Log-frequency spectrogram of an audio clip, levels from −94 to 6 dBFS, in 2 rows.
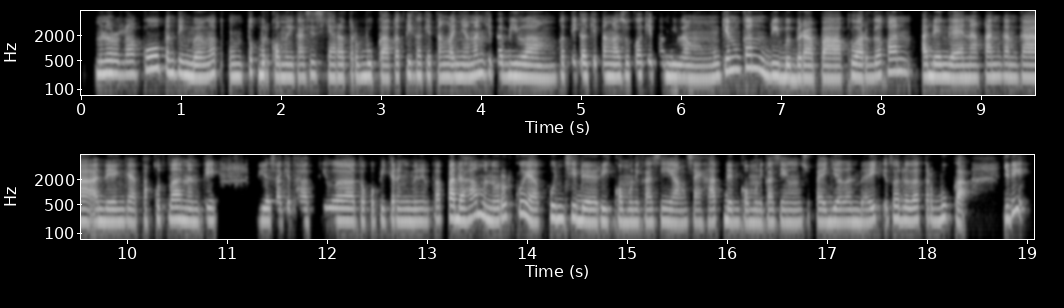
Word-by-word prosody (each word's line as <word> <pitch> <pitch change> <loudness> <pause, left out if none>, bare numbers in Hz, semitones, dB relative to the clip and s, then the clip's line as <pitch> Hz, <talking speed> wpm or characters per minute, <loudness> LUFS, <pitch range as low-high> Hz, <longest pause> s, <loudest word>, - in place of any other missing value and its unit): Menurut 240 0 +2
aku 235 +7 +2
penting 245 -4 +2
banget 210 +3 +1
untuk 210 +4 -2
berkomunikasi 205 0 -1
secara 205 -2 -1
terbuka, 205 0 0
ketika 215 +1 -2
kita 215 -1 -3
nggak 200 0 +2
nyaman 210 +3 +2
kita 235 -2 -2
bilang, 200 -3 +1
ketika 210 +1 -1
kita 210 - -2
nggak 205 -1 +2
suka 225 +1 -3
kita 225 -2 -5
bilang, 190 -2 -1
mungkin 280 +10 +2
kan 335 -5 +3
di 215 -2 +2
beberapa 190 -1 +3
keluarga 205 +2 +1
kan 270 0 +2
ada 205 +2 +3
yang 205 0 +3
nggak 195 0 +4
enakan 205 +1 +1
kan 205 - +1
Kak, 200 0 +6
ada 195 - -1
yang 195 0 0
kayak 195 -1 -1
takut 195 +3 -8
lah 215 - +7
nanti, 205 0 -2 0.4
dia 205 - 0
sakit 195 -1 -5
hati 195 +2 -7
lah 205 -1 +2
atau 195 - -5
kepikiran 200 -1 -3
gimana 195 0 -3
lah, 215 +3 -5
padahal 225 +1 +5
menurutku 245 +6 -1
ya 195 -9 +3
kunci 230 +3 -2
dari 195 -1 0
komunikasi 190 0 -3
yang 185 +1 -4
sehat 190 +1 -3
dan 195 -2 -2
komunikasi 190 0 -3
yang 185 0 -6
supaya 190 -1 -3
jalan 195 0 -2
baik 200 +3 -2
itu - - -6
adalah 210 0 -1
terbuka, 215 +3 -1 0.4
jadi 335 - +3
205 Hz, 200 wpm, -22 LUFS, 195-220 Hz, 0.4 s, lah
